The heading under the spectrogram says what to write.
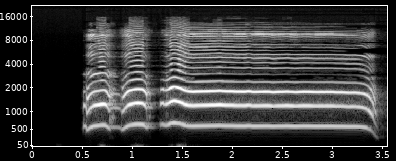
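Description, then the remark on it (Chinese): A human voice imitates a rooster's crow as a head-resonance voice exercise: two short, clipped syllables, then one long, loud, steady note that falls off sharply at the end, delivered alone with no other talk. “如果想练习更高位置的头腔共鸣，可以学公鸡叫。啊，学公鸡叫，我要离话筒远一点哈，因为这个声音比较响。”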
